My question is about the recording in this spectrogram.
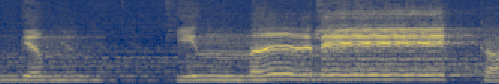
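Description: A man chanting an Orthodox liturgical recitative, holding mostly one note with small steps up and down. The chant breaks off briefly about a second in, then picks up again.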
